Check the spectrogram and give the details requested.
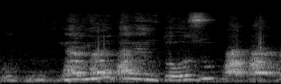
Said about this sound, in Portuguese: Tem um cachorro latindo, gente. Tem. É, o seu.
